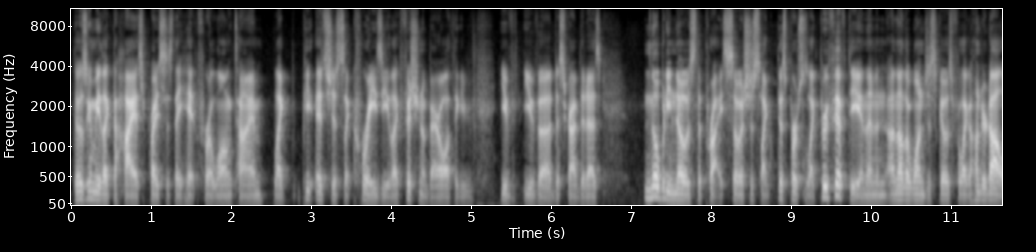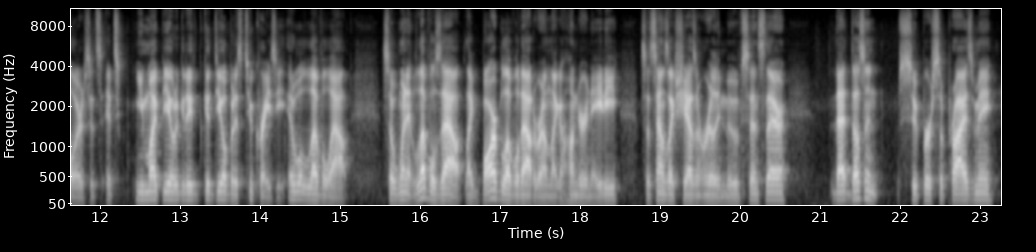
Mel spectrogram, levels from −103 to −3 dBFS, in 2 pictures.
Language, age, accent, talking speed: English, 20-39, American, 270 wpm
